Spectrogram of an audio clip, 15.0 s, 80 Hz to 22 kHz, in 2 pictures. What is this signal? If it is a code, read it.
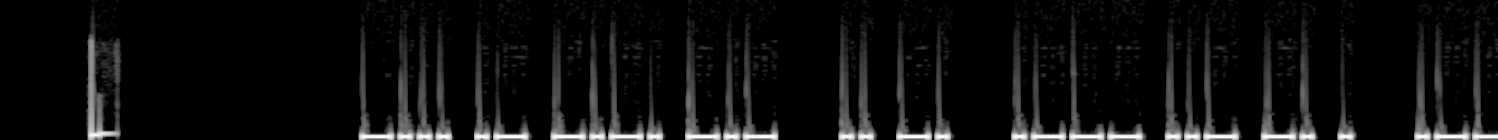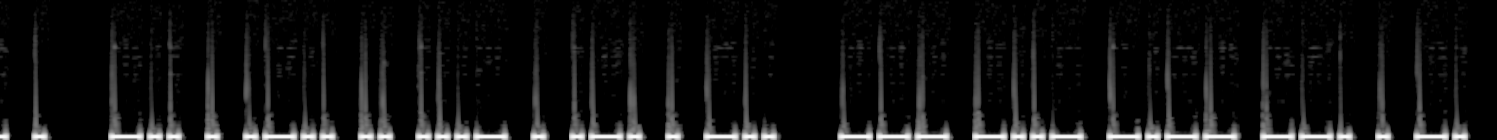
Morse code, heard as a keyed tone, about 25 wpm, 700 Hz. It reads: BACK IN JUNE WE DELIVERED OXYGEN
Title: Pangram Challenge v2 - 25wpm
